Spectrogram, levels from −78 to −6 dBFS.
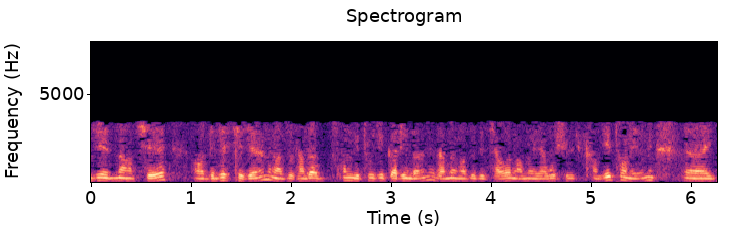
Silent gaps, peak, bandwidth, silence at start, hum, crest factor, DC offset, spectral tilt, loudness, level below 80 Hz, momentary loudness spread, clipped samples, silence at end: none; -4 dBFS; 3.7 kHz; 0 s; none; 16 dB; under 0.1%; -11 dB/octave; -19 LUFS; -66 dBFS; 6 LU; under 0.1%; 0 s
